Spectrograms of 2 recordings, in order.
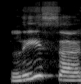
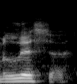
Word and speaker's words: Lisa: Lisa, she's been listening to Roman. Uh-oh. Oh, no, but yeah, she pronounces her name Lissa instead of Lisa.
